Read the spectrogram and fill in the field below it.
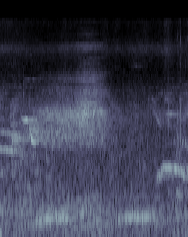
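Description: Feather-footed pigeons cooing in a village coop, a soft, fairly faint murmuring coo with some faint chirps, continuous over light background noise; no voices.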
